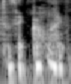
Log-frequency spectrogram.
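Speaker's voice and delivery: whispered to herself, puzzled. Real, not acted. Puzzling over the fold.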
